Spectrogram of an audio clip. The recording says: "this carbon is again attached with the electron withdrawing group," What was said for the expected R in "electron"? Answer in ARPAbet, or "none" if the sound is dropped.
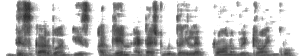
R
